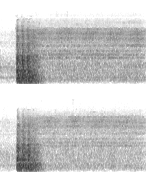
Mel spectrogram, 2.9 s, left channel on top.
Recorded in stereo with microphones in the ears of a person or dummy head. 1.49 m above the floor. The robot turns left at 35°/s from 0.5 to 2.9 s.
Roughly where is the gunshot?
Left.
